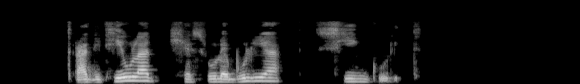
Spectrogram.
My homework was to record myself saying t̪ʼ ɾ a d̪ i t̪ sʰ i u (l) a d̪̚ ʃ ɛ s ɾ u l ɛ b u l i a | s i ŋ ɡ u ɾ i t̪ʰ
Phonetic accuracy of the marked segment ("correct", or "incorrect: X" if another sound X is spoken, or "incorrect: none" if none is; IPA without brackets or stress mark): correct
